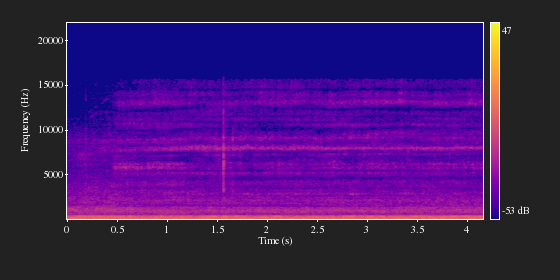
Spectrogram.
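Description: A steady mechanical hum with two constant low tones and a light hiss, like ventilation or other running building equipment, with one faint click about a second and a half in.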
